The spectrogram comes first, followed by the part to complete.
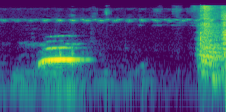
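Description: A brief held high-pitched tone with overtones, lasting about half a second, about half a second in, over a faint, rapidly pulsing high-pitched chirping.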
